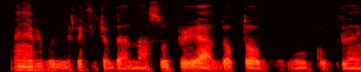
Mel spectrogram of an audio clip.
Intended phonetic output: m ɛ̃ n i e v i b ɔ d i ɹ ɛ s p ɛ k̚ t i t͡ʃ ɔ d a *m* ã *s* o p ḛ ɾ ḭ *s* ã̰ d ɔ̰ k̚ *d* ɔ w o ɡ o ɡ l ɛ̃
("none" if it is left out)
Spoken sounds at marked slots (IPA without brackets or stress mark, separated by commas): n, s, none, t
